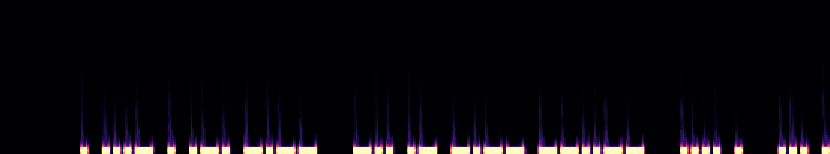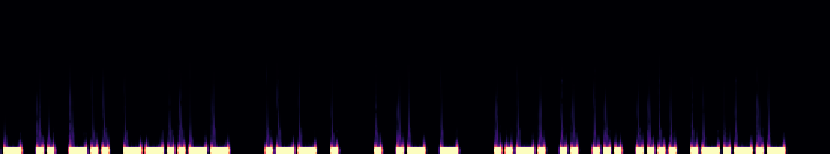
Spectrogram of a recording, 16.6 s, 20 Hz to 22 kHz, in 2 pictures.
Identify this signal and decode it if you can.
Morse code, heard as a keyed tone, about 22 wpm, 700 Hz. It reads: EVERY DAY, HE SAID, WE EAT FISH.
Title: Sentences from Top 1000 Words - Review Part 1 - 22wpm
